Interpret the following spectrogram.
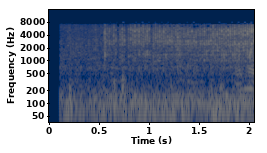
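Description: Allis-Chalmers WD tractor's four-cylinder engine running with a steady low pulsing, slowly getting louder.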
